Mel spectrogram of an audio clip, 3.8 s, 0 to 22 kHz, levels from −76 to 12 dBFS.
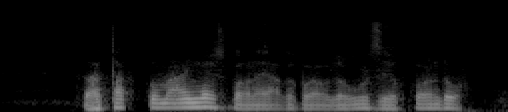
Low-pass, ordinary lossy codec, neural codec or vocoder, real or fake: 10.8 kHz; AAC, 32 kbps; codec, 16 kHz in and 24 kHz out, 0.4 kbps, LongCat-Audio-Codec, four codebook decoder; fake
